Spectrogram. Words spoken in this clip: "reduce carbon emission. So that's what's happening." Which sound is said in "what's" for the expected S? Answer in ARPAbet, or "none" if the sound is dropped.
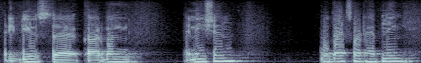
none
